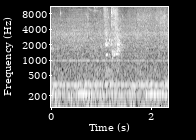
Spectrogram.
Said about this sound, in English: drinking a little bit of sparkling water here.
